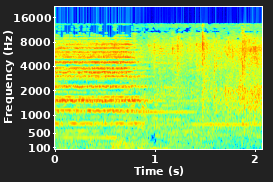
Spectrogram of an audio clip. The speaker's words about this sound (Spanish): Los aplausos de toda la calle, una petalada.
